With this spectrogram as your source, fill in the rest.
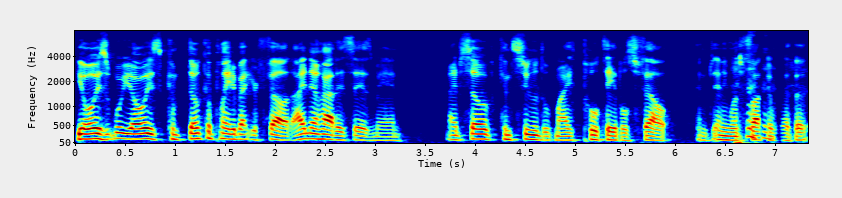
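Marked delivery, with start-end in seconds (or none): none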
